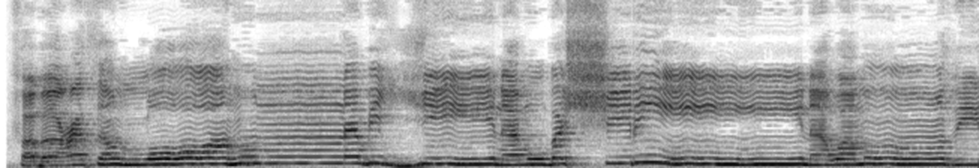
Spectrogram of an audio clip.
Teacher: यहाँ पर हमारे पास लाम ऑफ अल्लाह है और लाम ऑफ अल्लाह से पहले हर्फ पर ज़बर है, तो इस लाम ऑफ अल्लाह को पुर यानी मोटा पढ़ेंगे, मुंह और आवाज को खोलकर। नेक्स्ट हमारे पास नून मुशद्दद गुन्ना करके पढ़ेंगे, यानी नाक में ले जाकर पढ़ना है।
